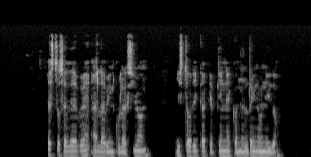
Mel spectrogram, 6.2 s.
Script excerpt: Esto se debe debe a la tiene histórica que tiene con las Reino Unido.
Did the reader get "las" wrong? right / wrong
wrong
